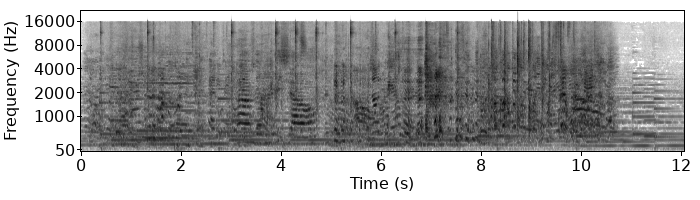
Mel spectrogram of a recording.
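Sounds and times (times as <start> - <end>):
people chatting: 0.0 - 10.8
soft background music: 0.0 - 12.0.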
